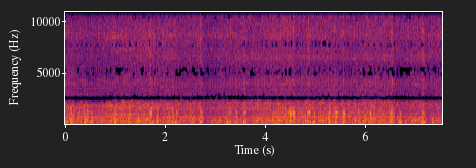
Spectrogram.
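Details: Pontiac Solstice GXP cold start at 54 degrees, settling into a lumpy idle with uneven stumbles and pops breaking the rhythm every second or so: a cold start misfire, cause unknown.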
